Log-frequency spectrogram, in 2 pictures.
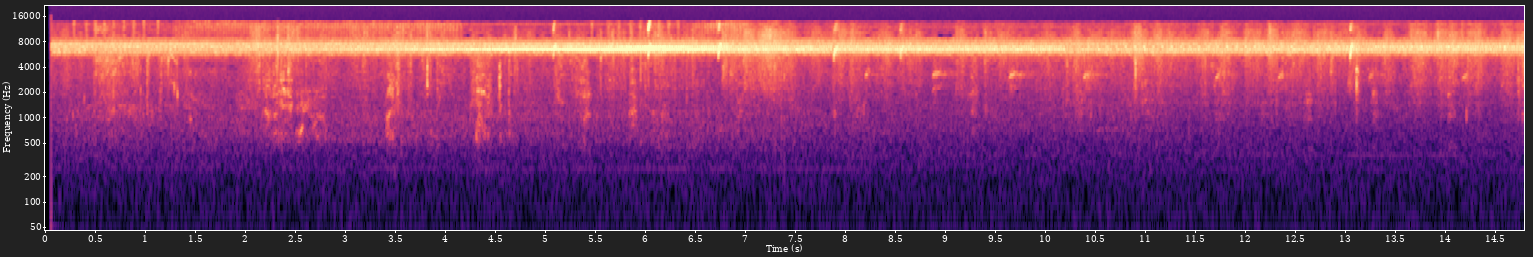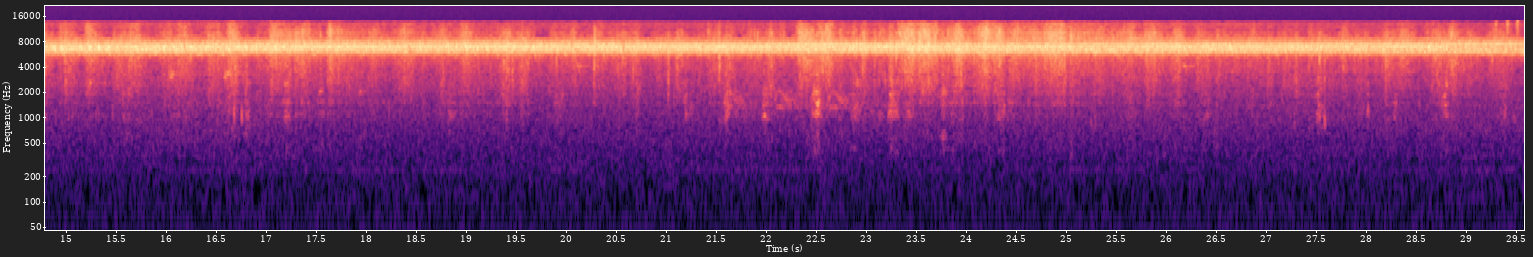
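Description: Faint, steady high-pitched chorus of field insects such as crickets, with a few brief faint chirps or rustles in the first several seconds.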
